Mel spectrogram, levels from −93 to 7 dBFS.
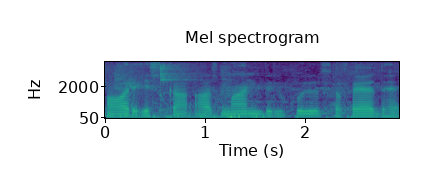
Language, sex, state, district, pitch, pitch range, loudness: Hindi, male, Uttar Pradesh, Jyotiba Phule Nagar, 125 Hz, 125-130 Hz, -34 LUFS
